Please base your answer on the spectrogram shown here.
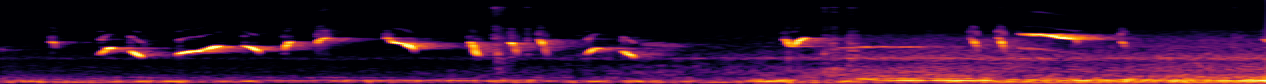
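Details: Abbott's babbler, used as a master song for training champion magpie robins: a melodious run of clear whistled notes, slurred up and down, in quick phrases, then longer high whistles. A steady faint hum and low rumble sit underneath.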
